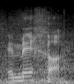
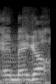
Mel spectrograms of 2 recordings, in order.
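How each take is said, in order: First: The middle consonant is a throaty CH sound. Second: The middle consonant is a hard G sound.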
